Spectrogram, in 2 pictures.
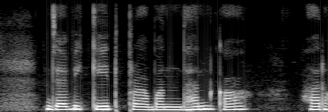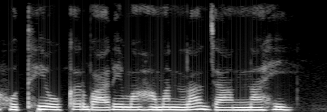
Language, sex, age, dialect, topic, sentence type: Chhattisgarhi, female, 51-55, Eastern, agriculture, question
